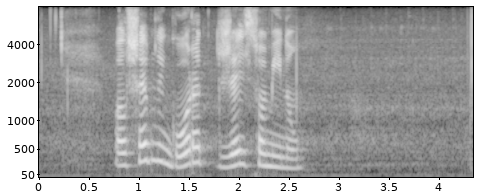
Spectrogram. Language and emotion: Russian, neutral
